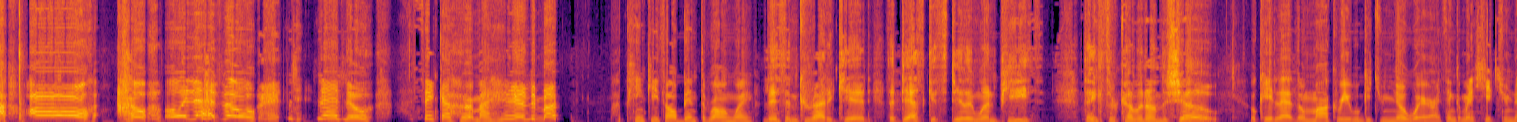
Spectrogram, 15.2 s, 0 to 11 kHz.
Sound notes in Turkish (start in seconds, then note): 2.4 peltekçe konuşur; 7.2 peltek konuşmasını taklit ederek; 12.3 peltekçe konuşur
